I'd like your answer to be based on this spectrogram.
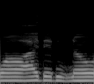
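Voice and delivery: mock tearful crying voice. Retelling a coworker's excuse after being caught: imitating someone crying. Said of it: "she was crying and saying".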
